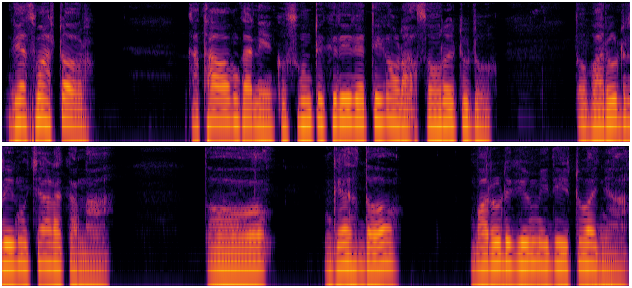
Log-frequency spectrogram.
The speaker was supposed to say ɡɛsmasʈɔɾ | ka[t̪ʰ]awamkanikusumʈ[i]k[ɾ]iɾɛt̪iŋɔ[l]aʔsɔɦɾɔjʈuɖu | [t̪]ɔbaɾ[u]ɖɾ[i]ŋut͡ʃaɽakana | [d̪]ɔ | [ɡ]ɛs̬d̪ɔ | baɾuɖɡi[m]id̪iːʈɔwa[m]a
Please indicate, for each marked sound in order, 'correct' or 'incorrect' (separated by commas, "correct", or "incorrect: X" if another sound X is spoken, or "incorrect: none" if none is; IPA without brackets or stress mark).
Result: correct, correct, correct, incorrect: ɽ, correct, correct, correct, incorrect: t̪, correct, correct, incorrect: ɲ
